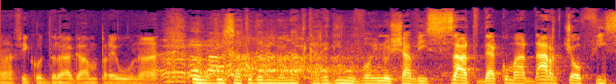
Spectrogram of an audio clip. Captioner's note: laughter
